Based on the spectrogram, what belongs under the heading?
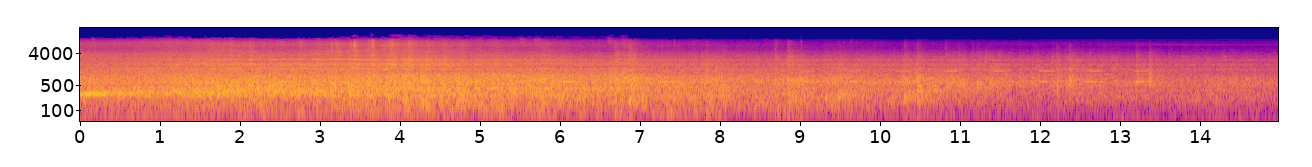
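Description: Seibu 4000-series electric train pulling out and running away along the platform, its running noise and wheel clatter over rail joints fading steadily as it goes.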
